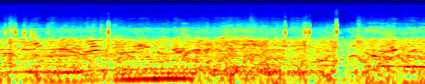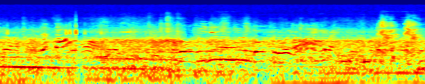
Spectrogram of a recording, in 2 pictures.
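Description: A vehicle engine hums steadily from inside while driving.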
